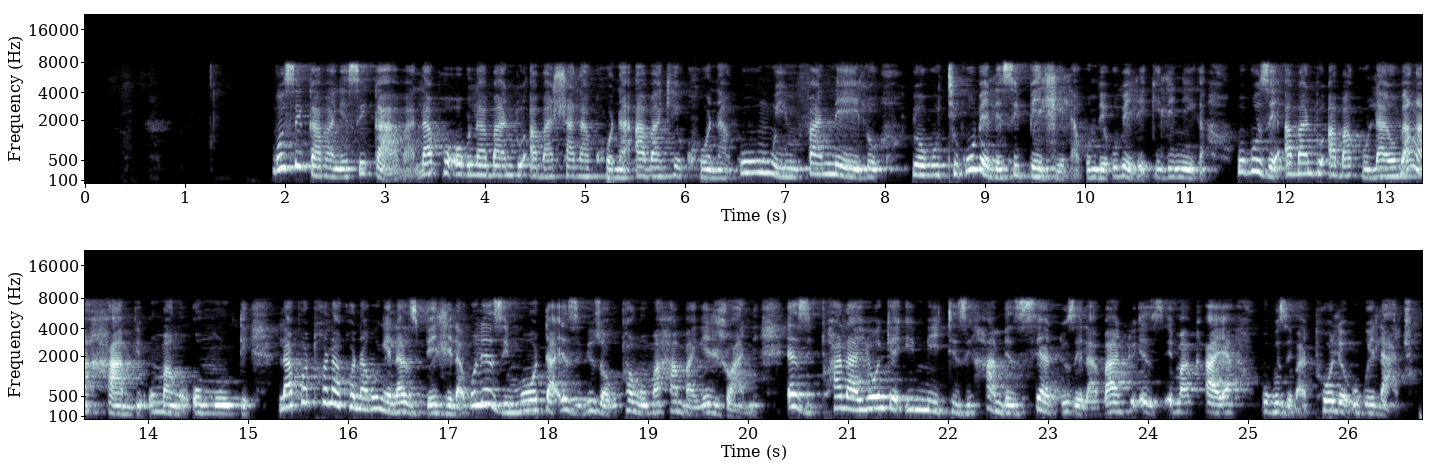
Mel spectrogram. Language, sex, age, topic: North Ndebele, male, 36-49, health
